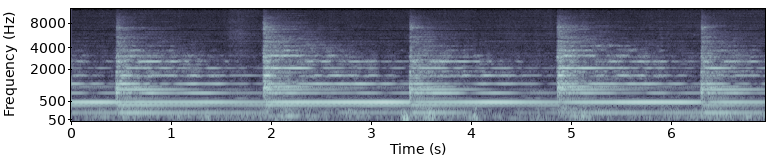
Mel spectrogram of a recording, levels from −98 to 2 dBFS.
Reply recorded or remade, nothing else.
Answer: remade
